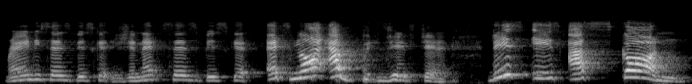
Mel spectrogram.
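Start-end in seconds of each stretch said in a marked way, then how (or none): 2.7-4.5 laughing, loud insistence; laughing protest. Real, not acted. Laughing as she corrects Janet in chat. Arguing scone versus biscuit with viewers. 4.9-6.9 slow, louder, higher insisting; slow emphatic correction. Real, not acted. Slowly correcting Janet's biscuit claim, emphatic.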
